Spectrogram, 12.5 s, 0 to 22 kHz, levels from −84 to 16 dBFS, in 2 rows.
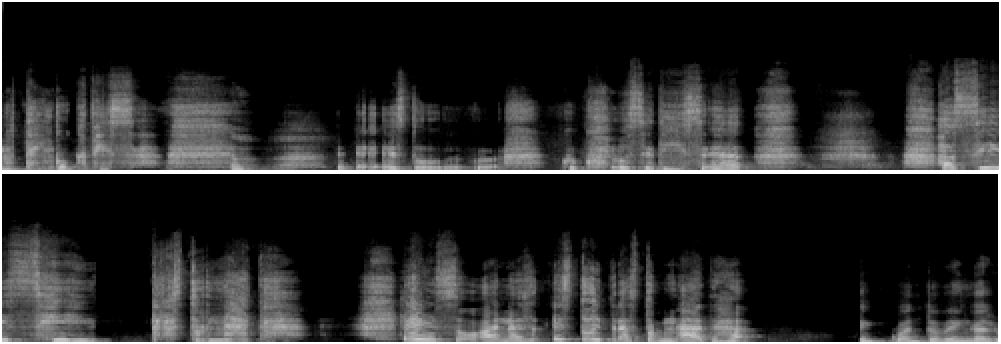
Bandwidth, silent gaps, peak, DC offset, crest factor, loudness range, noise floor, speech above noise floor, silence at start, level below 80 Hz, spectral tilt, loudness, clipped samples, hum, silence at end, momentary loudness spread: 14 kHz; none; 0 dBFS; under 0.1%; 18 dB; 5 LU; -65 dBFS; 48 dB; 0 s; -68 dBFS; -2 dB/octave; -18 LUFS; under 0.1%; none; 0 s; 11 LU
